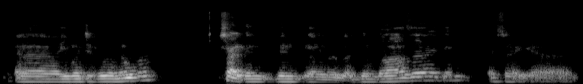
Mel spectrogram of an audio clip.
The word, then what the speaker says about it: Gonzaga: Sorry, Gonzaga, I think. Sorry, how do you say it? Gonzaga.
